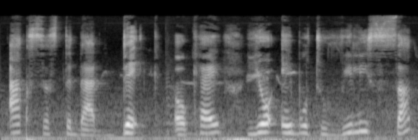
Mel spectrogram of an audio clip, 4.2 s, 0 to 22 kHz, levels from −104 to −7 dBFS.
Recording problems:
electrical hum; noticeable; throughout; 50 Hz, 20 dB below the speech

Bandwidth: 13.5 kHz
